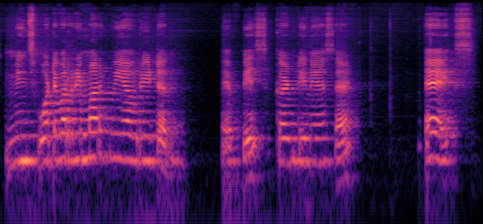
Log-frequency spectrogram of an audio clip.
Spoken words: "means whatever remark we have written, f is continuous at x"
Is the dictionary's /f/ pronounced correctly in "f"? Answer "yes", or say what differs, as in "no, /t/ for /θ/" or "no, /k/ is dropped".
no, /p/ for /f/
